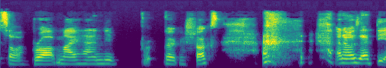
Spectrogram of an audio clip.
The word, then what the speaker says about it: Birkenstock: And then two very, very German ones, Jack Wolfskin and Birkenstock, or Birkenstock, if you want to pronounce it how it was intended.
